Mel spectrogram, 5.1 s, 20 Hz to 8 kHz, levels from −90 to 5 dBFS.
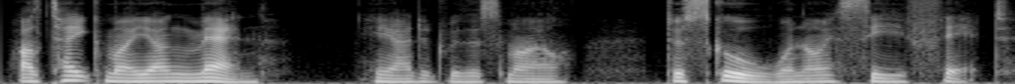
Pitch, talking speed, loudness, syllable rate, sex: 115 Hz, 190 wpm, -19 LUFS, 4.4 syllables/s, male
